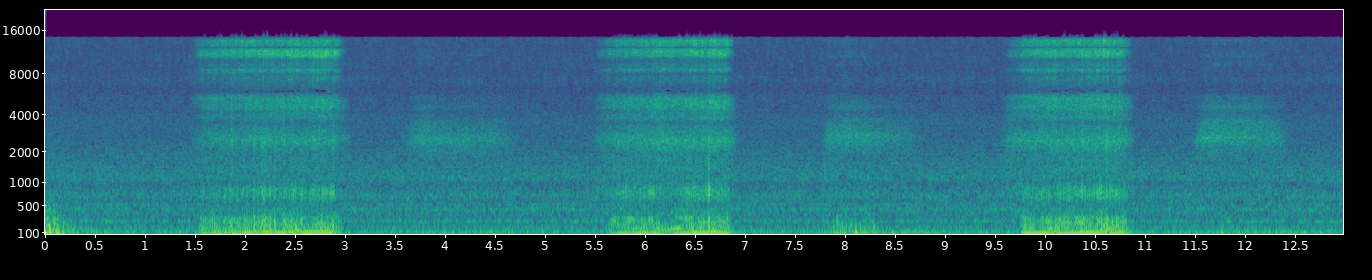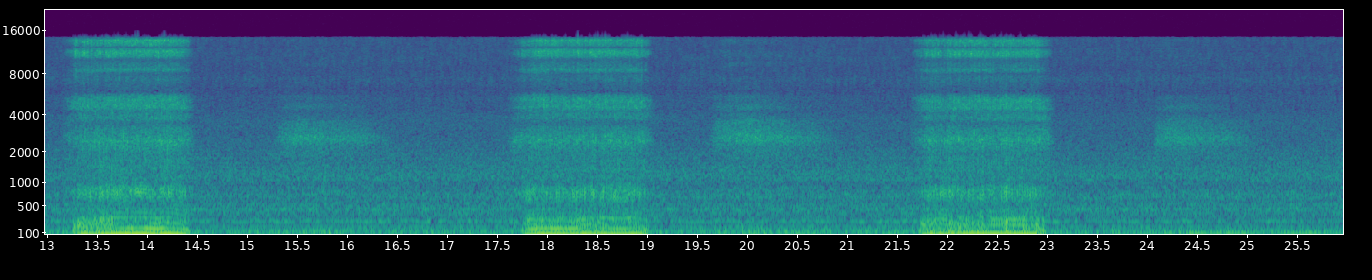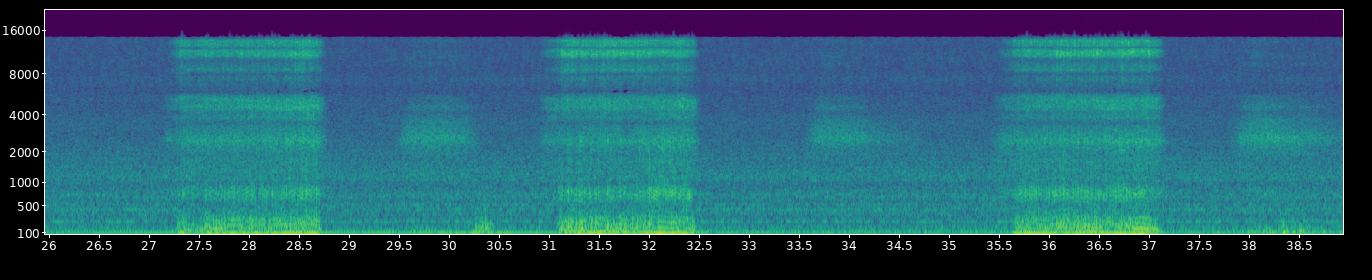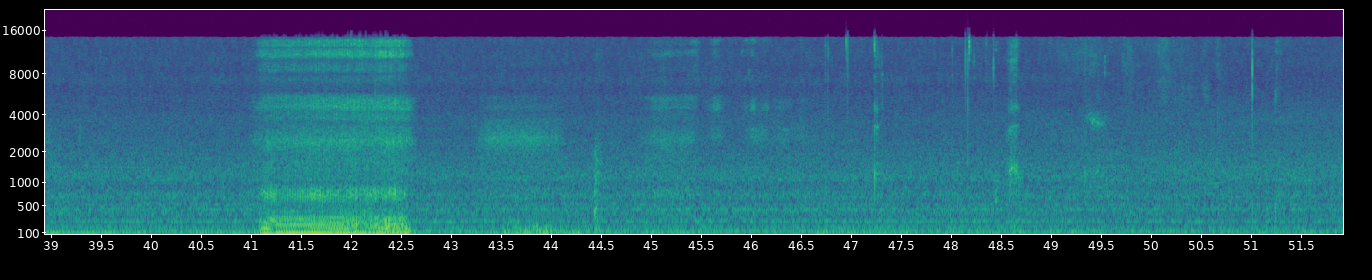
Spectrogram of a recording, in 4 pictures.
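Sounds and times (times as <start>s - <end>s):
person snoring: 1.5s - 4.5s, 5.5s - 7.0s, 9.6s - 10.9s, 13.2s - 14.5s, 17.6s - 19.1s, 21.7s - 23.1s, 27.2s - 28.8s, 30.9s - 32.6s, 35.5s - 37.2s, 41.0s - 42.7s
quiet breaths: 3.6s - 6.6s, 7.8s - 8.9s, 10.8s - 12.6s, 15.2s - 16.7s, 19.0s - 21.2s, 24.0s - 25.2s, 29.4s - 31.2s, 33.6s - 35.6s, 37.8s - 39.2s, 43.2s - 47.4s.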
